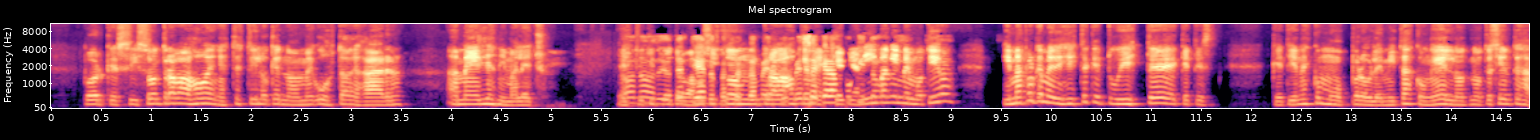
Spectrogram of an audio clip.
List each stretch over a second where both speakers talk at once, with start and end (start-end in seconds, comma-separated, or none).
5.7-8.4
